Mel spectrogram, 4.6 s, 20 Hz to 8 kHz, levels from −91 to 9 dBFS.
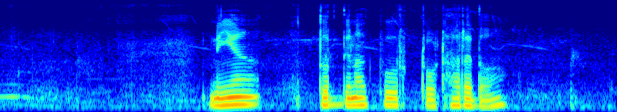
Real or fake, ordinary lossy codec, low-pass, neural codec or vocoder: real; none; 7.2 kHz; none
